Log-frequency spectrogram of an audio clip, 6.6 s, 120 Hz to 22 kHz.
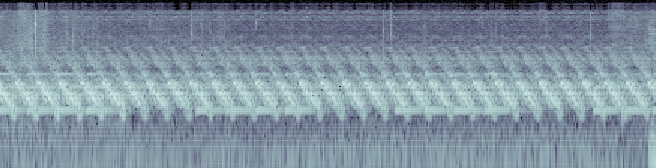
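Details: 1997 Pontiac Firebird V6 that won't start because of the alarm system: loud repeating warbling siren cycling a couple of times a second; factory anti-theft alarm triggered, must be unlocked before the car will start.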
